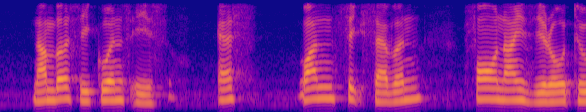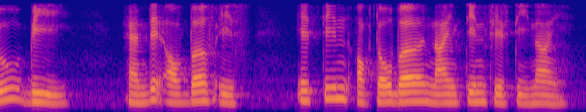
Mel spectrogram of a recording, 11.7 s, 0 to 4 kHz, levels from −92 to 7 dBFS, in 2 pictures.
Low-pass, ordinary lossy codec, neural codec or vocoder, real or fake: 3.6 kHz; none; codec, 16 kHz, 16 kbps, FunCodec, trained on Chinese and English, 50 frames a second; fake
